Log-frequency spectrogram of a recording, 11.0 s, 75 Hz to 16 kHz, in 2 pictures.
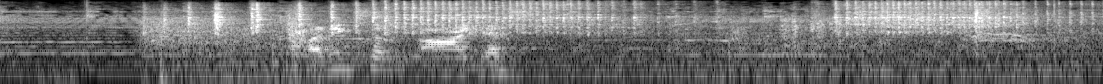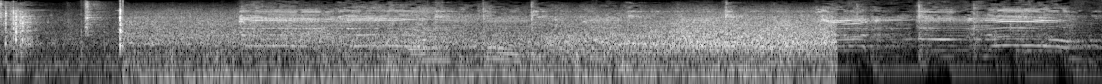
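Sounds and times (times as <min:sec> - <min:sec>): background music: 0:00.0 - 0:05.5, 0:06.6 - 0:11.0
bicycle freehub ratcheting clicks: 0:00.9 - 0:06.1.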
